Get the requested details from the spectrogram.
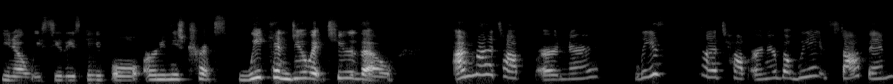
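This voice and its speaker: High-pitched and animated, a woman speaks with very wide pitch swings. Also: dry, close sound with no echo. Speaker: fitness coach. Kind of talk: team call pep talk.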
